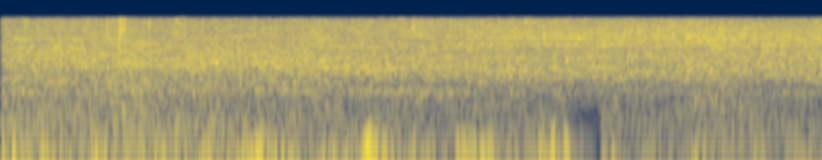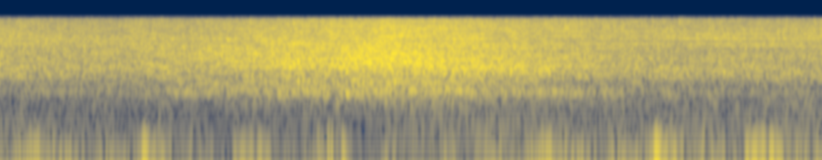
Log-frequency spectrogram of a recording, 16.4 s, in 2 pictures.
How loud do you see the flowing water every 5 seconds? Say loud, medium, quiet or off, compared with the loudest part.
medium, medium, loud, medium.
